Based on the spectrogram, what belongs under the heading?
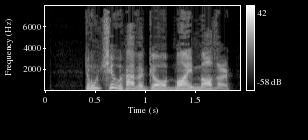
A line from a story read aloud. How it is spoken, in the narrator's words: Seamus snapped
